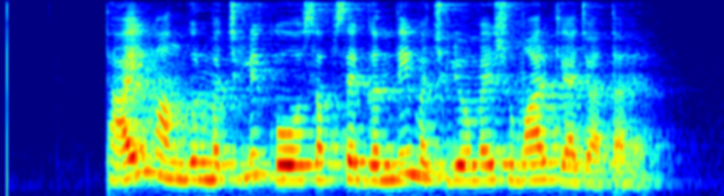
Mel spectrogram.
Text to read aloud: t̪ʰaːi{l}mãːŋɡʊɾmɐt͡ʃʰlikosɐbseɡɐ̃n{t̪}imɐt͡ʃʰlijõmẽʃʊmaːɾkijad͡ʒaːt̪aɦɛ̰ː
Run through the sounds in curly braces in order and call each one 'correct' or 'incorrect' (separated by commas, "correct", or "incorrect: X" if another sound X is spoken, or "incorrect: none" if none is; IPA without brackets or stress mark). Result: incorrect: none, incorrect: d̪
